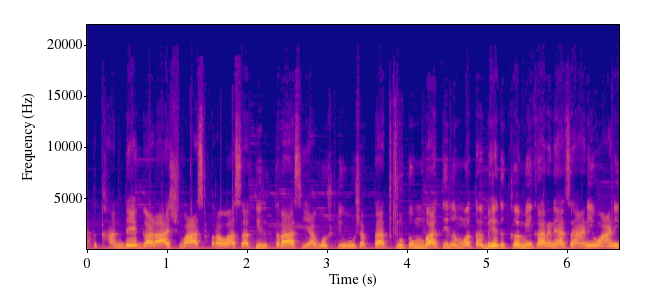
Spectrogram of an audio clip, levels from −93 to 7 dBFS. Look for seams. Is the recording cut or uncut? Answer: cut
